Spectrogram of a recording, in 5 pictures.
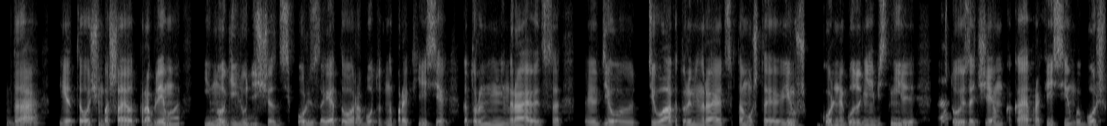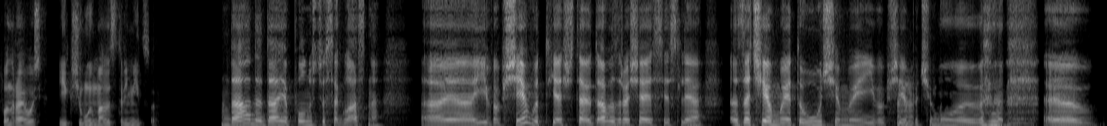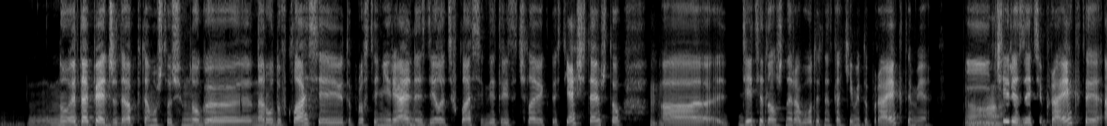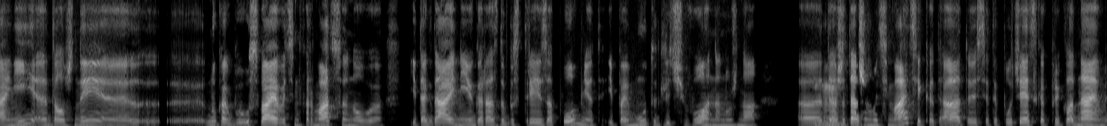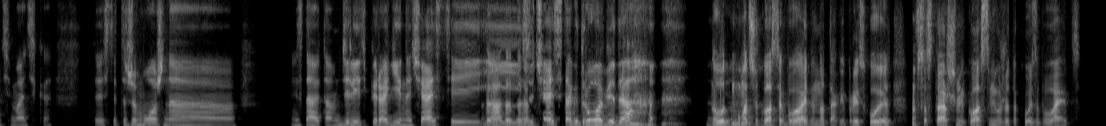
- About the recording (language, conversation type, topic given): Russian, podcast, Что, по‑твоему, мешает учиться с удовольствием?
- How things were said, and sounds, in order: tapping; other background noise; chuckle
